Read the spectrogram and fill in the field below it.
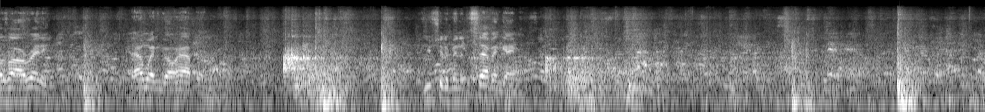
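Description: Bowling balls crash into pins with sharp clatters.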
